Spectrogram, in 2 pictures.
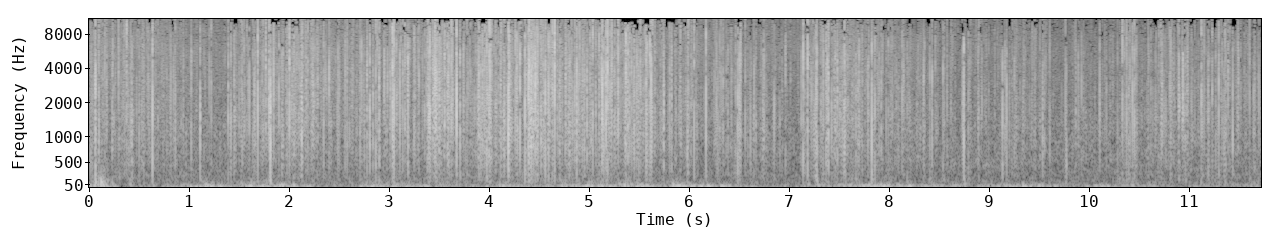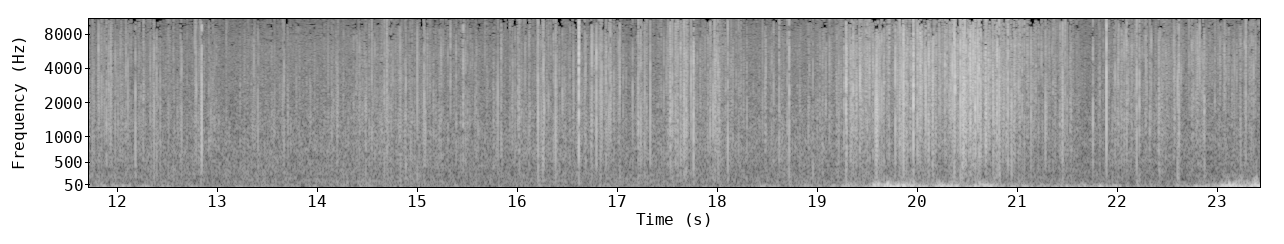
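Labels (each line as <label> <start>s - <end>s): Light rain softly hits an umbrella in a muffled manner. 0.0s - 23.4s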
